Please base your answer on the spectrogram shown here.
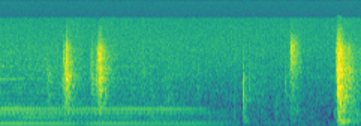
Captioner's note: door opens; door closes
